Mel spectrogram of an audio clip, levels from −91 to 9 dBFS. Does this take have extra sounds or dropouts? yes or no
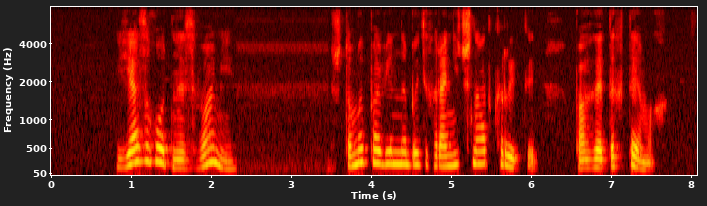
no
